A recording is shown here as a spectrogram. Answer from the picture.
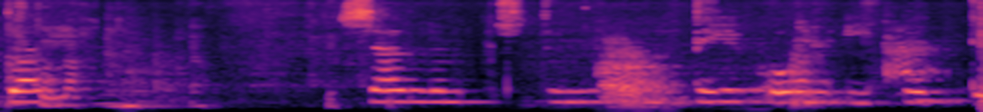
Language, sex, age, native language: Icelandic, female, 7, Icelandic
